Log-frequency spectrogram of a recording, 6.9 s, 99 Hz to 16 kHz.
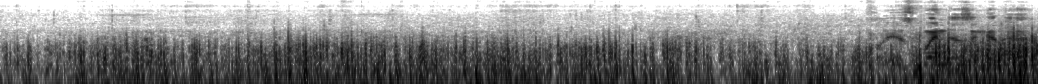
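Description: Wind buffets a moving 53-foot Carver yacht underway near Annapolis, a loud, constant roar of gusts across the microphone that stays dense and unbroken throughout, with no clear talk.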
